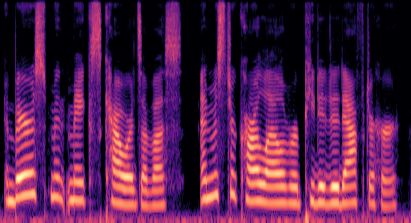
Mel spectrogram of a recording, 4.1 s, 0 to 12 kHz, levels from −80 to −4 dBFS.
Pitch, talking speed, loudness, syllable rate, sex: 230 Hz, 175 wpm, -17 LUFS, 5.8 syllables/s, female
